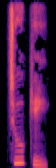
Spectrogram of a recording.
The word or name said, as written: ಚುಕಿ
